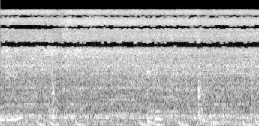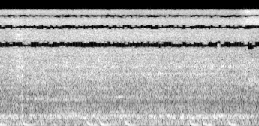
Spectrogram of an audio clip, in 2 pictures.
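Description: Seasoned chicken breasts sizzling steadily as they are laid, piece by piece, into hot melted butter in a wide pan.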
